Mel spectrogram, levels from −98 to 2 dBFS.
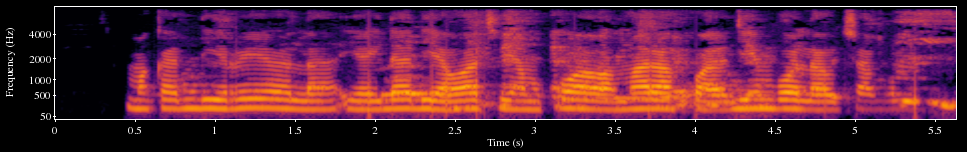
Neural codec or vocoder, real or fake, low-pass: none; real; 7.2 kHz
